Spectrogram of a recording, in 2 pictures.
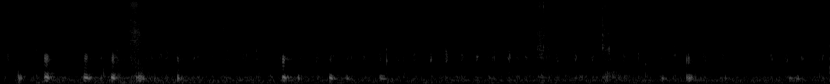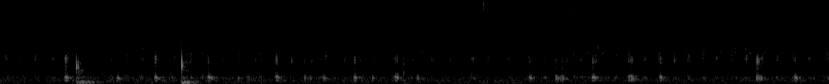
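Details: A guinea pig making strange noises: a run of short, low, pulsing sounds repeated several times a second, steady throughout, broken by a few louder knocks and bumps.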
